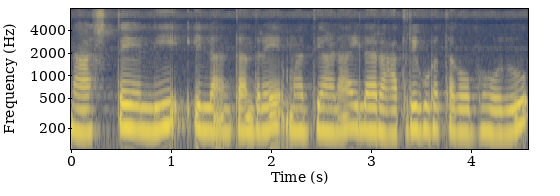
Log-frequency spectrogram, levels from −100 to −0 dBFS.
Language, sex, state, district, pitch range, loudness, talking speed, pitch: Kannada, female, Karnataka, Bellary, 170-195 Hz, -17 LUFS, 105 wpm, 180 Hz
